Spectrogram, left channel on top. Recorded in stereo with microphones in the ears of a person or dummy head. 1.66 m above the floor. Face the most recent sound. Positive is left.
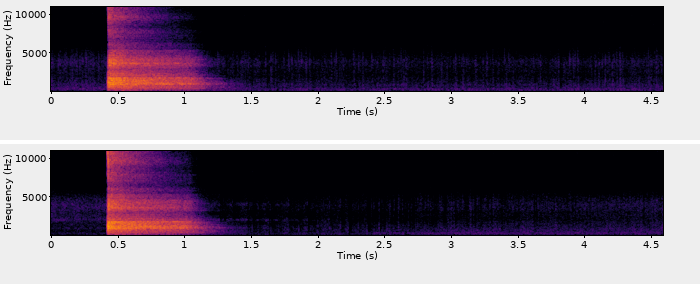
turn(degrees=-50)  # may be behind; listen again after turning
